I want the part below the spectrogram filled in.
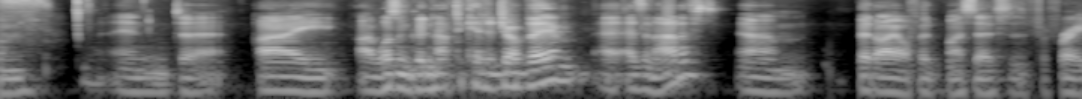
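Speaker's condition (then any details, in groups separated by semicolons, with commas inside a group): No condition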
